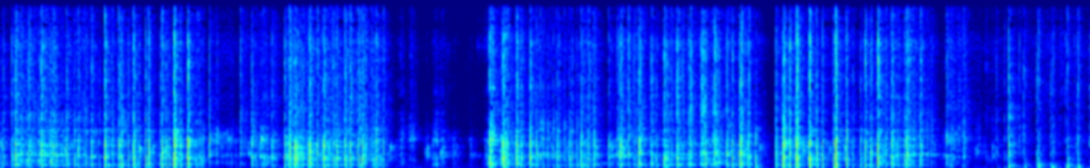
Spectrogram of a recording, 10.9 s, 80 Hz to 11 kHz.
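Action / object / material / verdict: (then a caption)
tap / polycarbonate compact disc / plastic / none. A single thin, solid polycarbonate compact disc with a reflective silver side is held in both hands and quickly tapped and scratched with long fingernails and fingertips. The result is a dense, bright stream of rapid plastic clicks and scraping in bursts, with short pauses around the 4–5 second mark and near 7.7 seconds, and almost no low end.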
